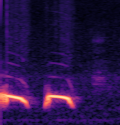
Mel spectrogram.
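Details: Morning coo of a decoy spotted dove calling wild doves: two clear, steady coos, each ending in a downward slur, separated by a brief gap.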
